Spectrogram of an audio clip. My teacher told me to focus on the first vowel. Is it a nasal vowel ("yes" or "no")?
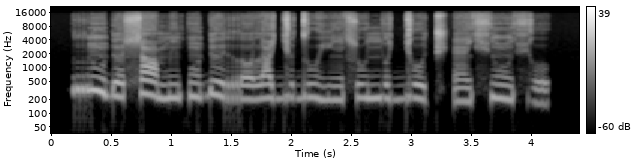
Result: yes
